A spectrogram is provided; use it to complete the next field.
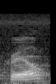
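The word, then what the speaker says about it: Krlll: name and title was his omnipotent highness krill pronounced krill spelled k-r-l-l-l or c-r-l-l-l in the american tradition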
